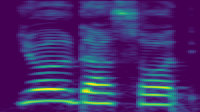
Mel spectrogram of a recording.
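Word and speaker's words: 열다섯: that is the number 40 in korean yolda sod is number 15 in korean say it with me yolda that's the number 15 in korean next is the number 16.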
